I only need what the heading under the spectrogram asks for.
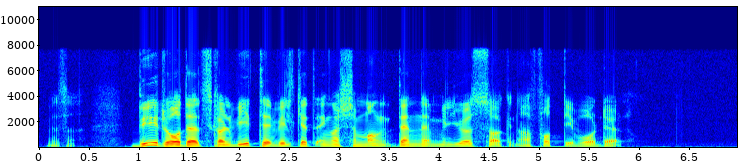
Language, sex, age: Norwegian, male, 31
